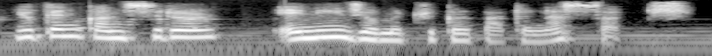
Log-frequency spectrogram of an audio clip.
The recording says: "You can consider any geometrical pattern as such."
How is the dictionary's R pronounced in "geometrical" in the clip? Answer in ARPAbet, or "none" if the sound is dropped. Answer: R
